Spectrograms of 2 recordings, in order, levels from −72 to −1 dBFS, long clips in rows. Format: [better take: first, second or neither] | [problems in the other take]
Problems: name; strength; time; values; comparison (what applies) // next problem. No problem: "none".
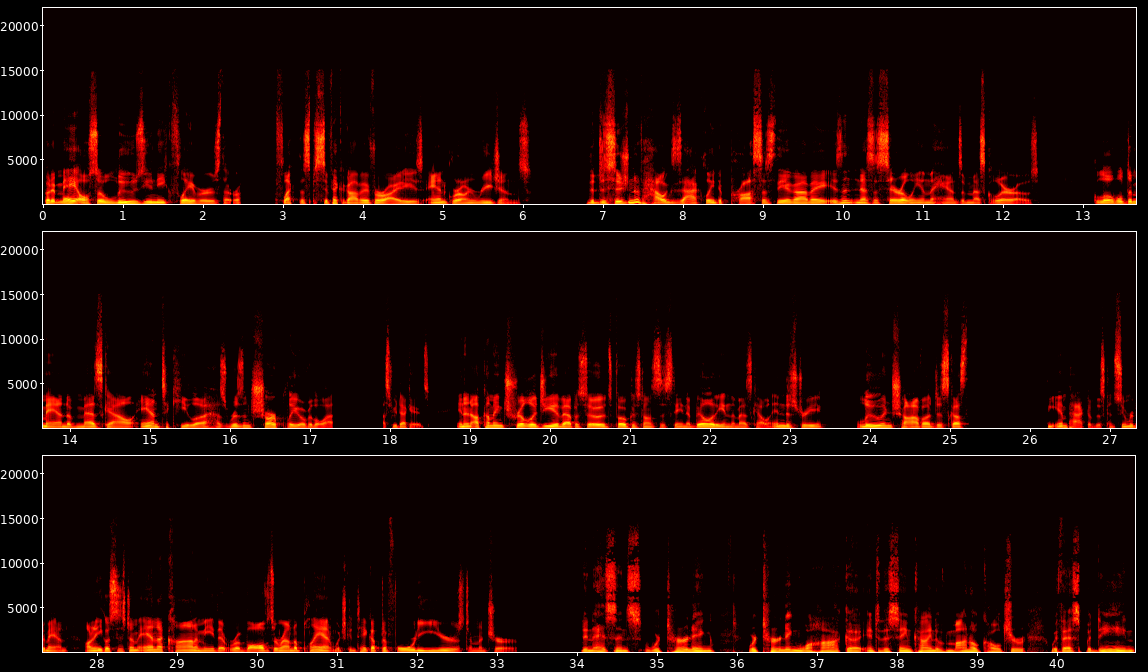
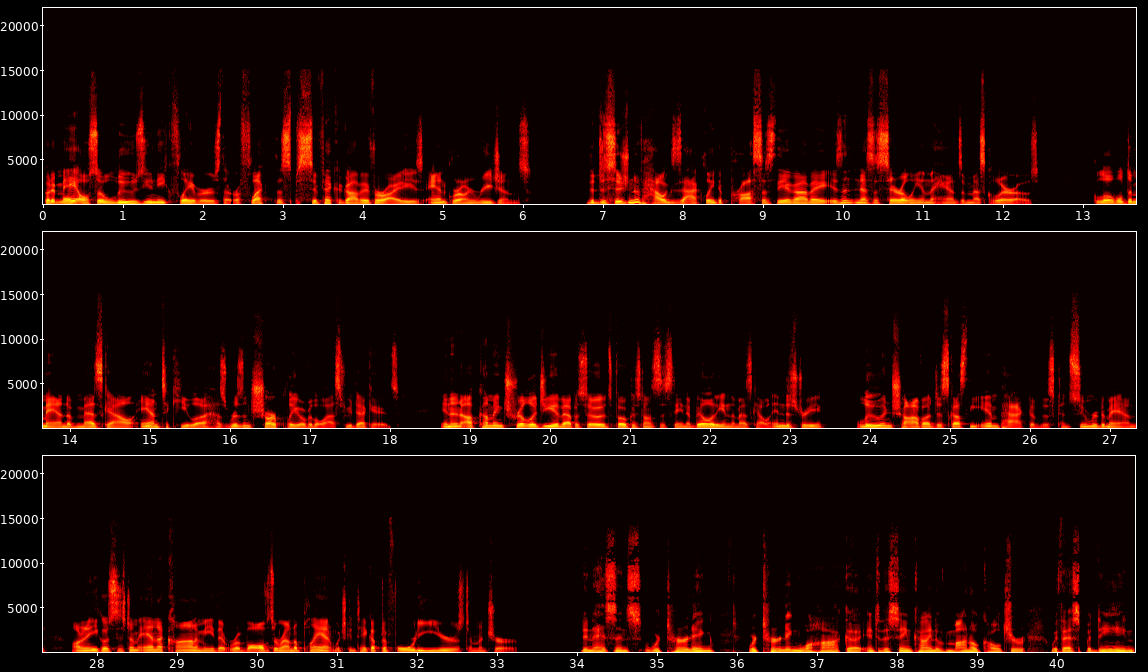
second | audio freezing; at 2.5 s, at 17 s for 0.5 s and at 25 s for 1 s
